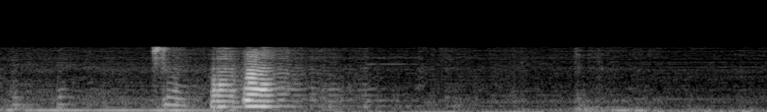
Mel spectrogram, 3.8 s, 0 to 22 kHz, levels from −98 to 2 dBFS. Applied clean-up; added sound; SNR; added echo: neural mask model DeepFilterNet 3.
